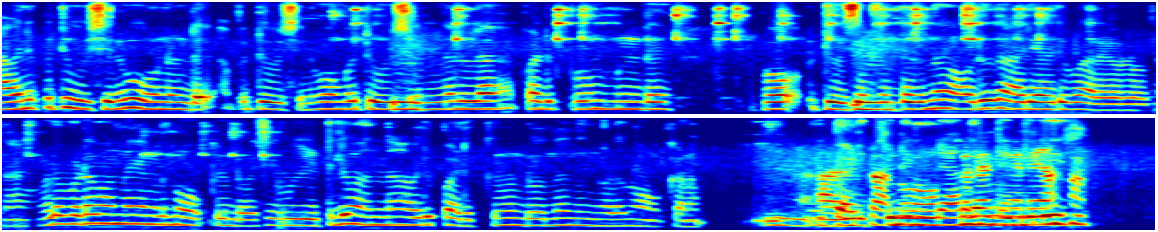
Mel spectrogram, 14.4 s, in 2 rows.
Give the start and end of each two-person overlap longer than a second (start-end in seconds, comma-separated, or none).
12.4-13.8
